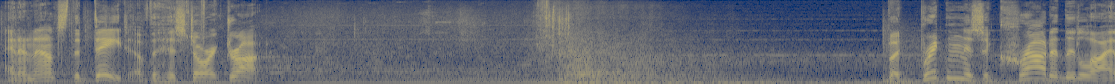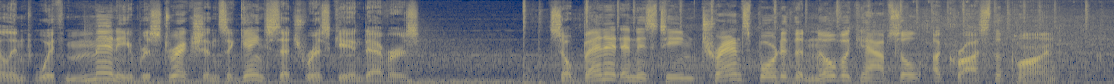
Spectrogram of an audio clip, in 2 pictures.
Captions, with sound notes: and announced the date of the historic drop. [dramatic music] [camera clicking] [gentle dramatic music] But Britain is a crowded little island with many restrictions against such risky endeavors. So Bennett and his team transported the Nova capsule across the pond.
